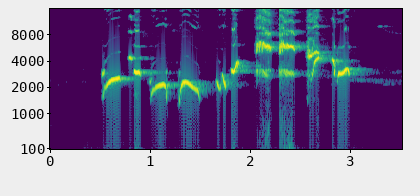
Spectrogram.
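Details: Song of a male orange-headed thrush, played to stir a quiet thrush into singing; sweet arched whistles give way to a burst of high scratchy mimicked notes, phrases delivered rapidly without pause.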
